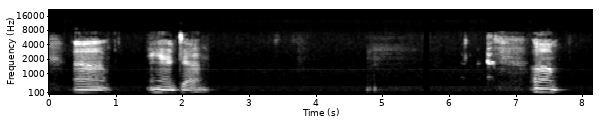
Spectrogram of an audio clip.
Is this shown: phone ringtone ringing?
no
